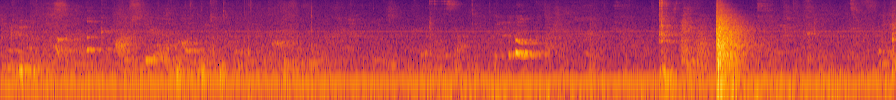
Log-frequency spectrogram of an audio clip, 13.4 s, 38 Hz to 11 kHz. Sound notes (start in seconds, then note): 2.3 audience awws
